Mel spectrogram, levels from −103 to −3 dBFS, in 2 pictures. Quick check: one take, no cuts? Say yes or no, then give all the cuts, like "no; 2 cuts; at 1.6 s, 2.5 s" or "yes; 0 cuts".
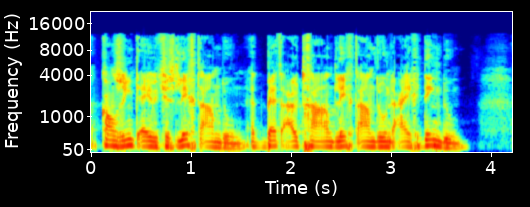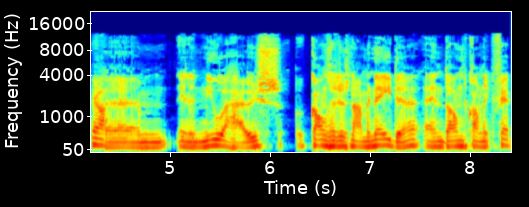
yes; 0 cuts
